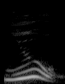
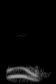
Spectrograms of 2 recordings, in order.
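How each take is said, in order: First: It starts with a y sound. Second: It is a plain oo vowel sound. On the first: The speaker calls it right. "bacanya itu y, huruf konsonan" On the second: The speaker calls it wrong. "bukan u"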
